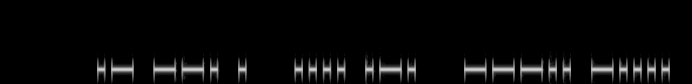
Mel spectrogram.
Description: Morse code, heard as a keyed tone, about 17 wpm, 700 Hz. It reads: AGE HR 86
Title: Practice QSO - Exchange 3 - More Info - 17wpm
